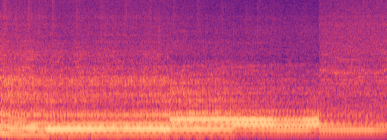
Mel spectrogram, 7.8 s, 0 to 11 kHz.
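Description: Nissan GT-R's twin-turbo V6 running at steady raised revs. The pitch steps up about three and a half seconds in and drops back down about six and a half seconds in.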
